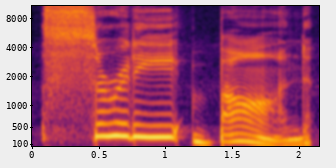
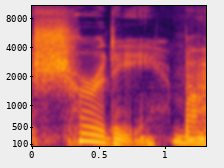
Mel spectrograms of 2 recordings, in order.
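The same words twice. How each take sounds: First: Surety begins with a plain s sound. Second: Surety begins with an sh sound.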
